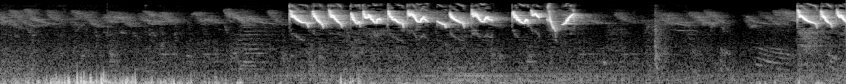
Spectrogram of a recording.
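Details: Kept white-eye giving the 'líu' song style for daily practice: soft twittering at first, then a loud fast burst of sharp zigzag high notes, a shorter burst, and a final one after a quiet gap.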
